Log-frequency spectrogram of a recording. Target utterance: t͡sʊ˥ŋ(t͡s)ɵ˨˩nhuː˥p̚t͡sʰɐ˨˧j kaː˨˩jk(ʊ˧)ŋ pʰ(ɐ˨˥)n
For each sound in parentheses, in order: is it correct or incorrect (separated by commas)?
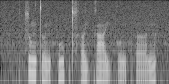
incorrect, incorrect, correct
